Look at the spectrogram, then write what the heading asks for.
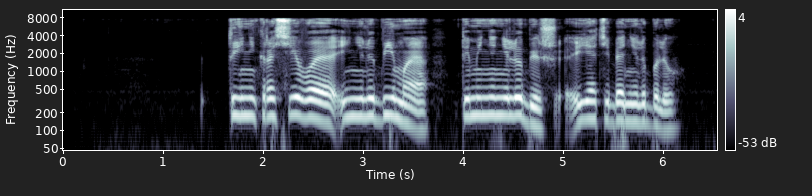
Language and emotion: Russian, neutral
